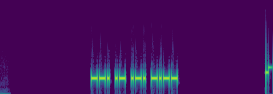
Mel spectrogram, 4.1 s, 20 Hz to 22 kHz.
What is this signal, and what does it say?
Morse code, heard as a keyed tone, about 40 wpm, 700 Hz. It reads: GARY
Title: USA Common Names - Max 4 Letters - 40wpm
